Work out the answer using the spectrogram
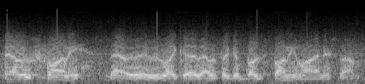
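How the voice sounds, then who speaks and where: A low-voiced man talks casually over a CB radio. Clear static and noise surround his transmission, as on a two-way set picked up over the air. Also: steady tone, fast talker. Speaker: CB radio operator. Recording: noisy, staticky CB radio reception.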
